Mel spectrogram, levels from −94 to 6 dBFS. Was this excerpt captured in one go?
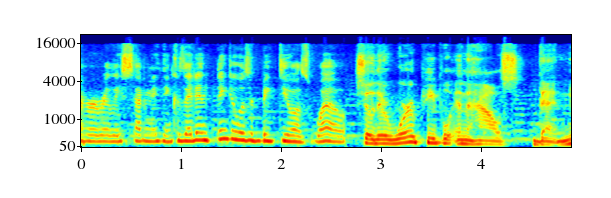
no; 1 cut; at 2.7 s

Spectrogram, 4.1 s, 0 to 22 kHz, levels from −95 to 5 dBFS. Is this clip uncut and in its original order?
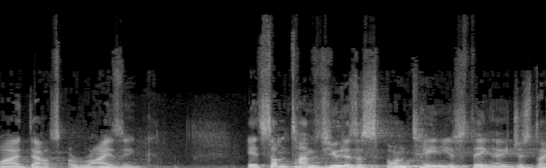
yes; 0 cuts

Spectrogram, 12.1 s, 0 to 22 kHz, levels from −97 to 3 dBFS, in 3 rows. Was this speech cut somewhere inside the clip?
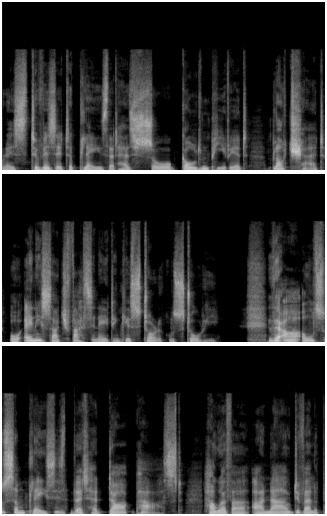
no; 0 cuts

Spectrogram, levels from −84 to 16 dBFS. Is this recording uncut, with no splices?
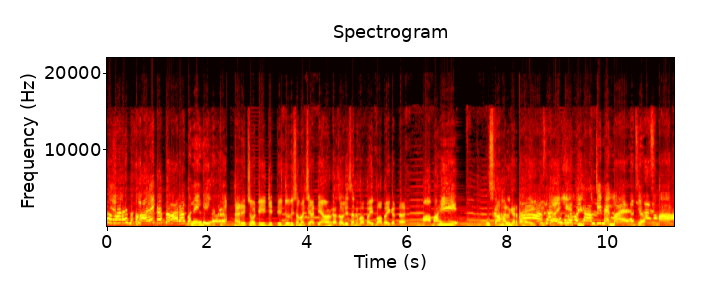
no; 2 cuts; at 2.5 s, 8.3 s

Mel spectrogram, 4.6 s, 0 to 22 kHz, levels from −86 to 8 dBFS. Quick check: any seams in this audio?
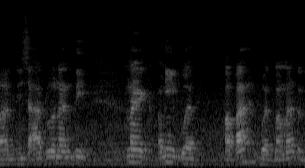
yes; 1 cut; at 2.5 s

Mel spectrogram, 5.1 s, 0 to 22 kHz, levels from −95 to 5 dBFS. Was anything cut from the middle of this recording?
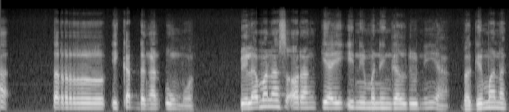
no; 0 cuts

